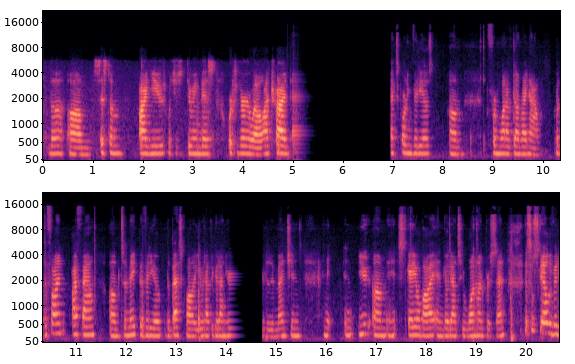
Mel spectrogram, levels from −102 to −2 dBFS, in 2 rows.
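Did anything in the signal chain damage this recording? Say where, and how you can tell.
Yes. From 0.0 to 4.87 s the sound is dull and boxy, with nothing above 5.6 kHz, a level about 5 dB different and a faint new noise floor. It then clears with no gap. An input switched to a poorer device at the driver stage is the likely cause. A codec low-pass would not also change level and noise.

A call audio freeze, likely from network delay draining the jitter buffer, occurs at 4.99 to 6.96 s and at 14.07 to 14.74 s. Each time the last sound lingers and fades, then silence (about 1.6 s and 0.4 s), and the audio resumes where it stopped. Unlike a dropout, nothing is missing.

Jitter buffer speed-up occurs four times, first right after the first freeze. The audio runs faster at unchanged pitch at 7.12 to 8.37 s (108%), 8.78 to 14.06 s (124%, about a second and a half removed), 17.85 to 19.53 s (122%) and 19.95 to 20.47 s (110%). 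The receiver cut whole pitch periods to shed delay. A sample-rate error would shift pitch too.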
